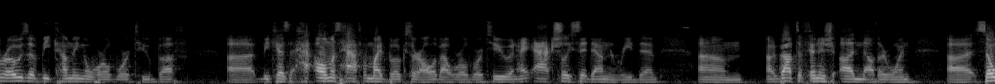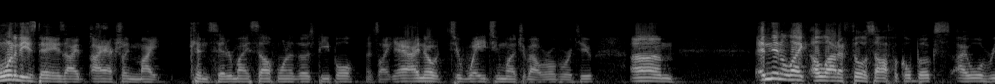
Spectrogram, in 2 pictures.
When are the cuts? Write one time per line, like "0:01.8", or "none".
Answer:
none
